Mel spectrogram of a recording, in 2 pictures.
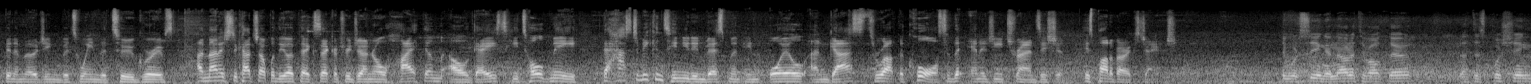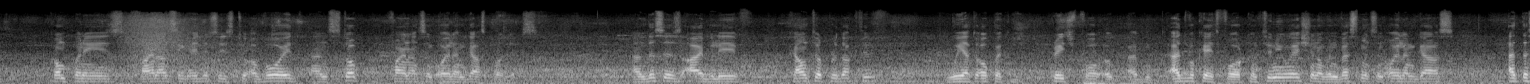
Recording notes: We are live at ADIPEC in Abu Dhabi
